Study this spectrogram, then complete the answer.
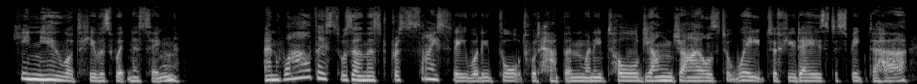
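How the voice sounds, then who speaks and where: A woman narrating a romance audiobook in a measured, gentle way. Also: on the low side, no room sound, studio quality. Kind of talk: scripted narration.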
